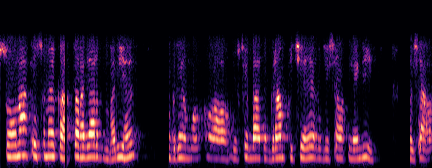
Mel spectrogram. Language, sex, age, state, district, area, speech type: Hindi, male, 60+, Uttar Pradesh, Chandauli, urban, conversation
